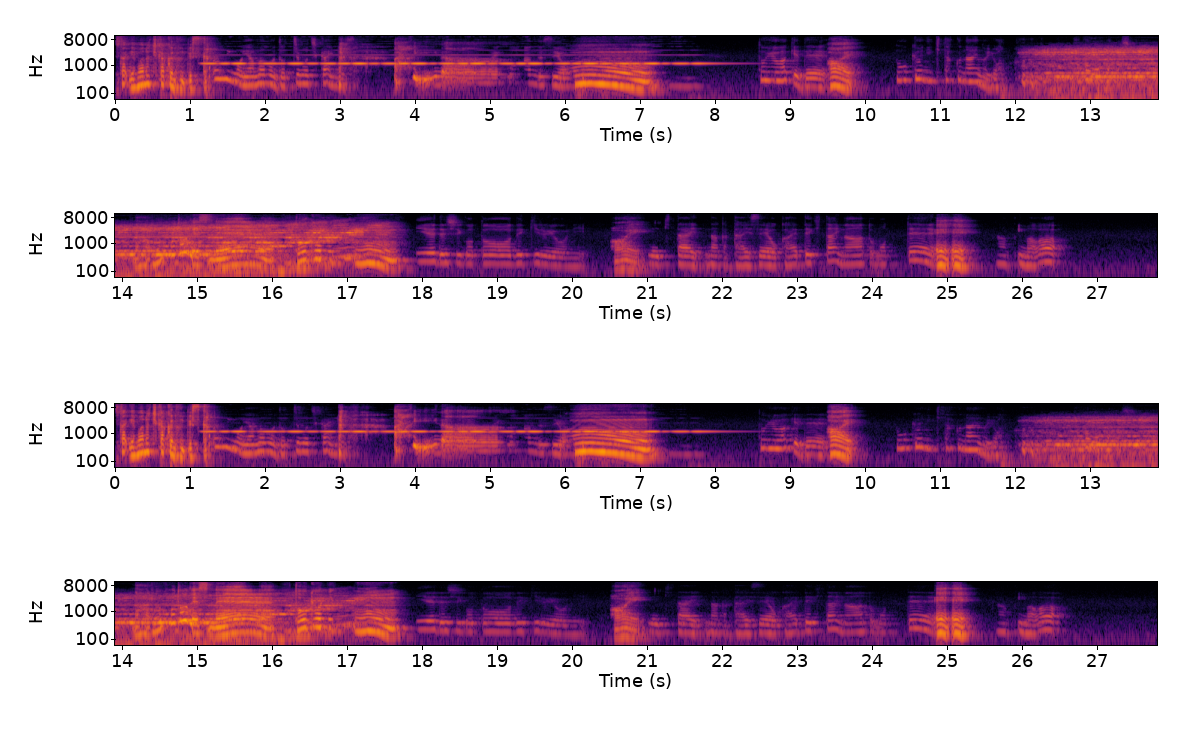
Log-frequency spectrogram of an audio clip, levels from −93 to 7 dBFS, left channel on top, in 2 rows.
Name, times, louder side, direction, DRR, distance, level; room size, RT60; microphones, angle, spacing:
voice 1, 0.0-1.3 3.3-5.2 6.1-7.2 9.5-9.8 14.1-16.7 17.1-17.7 20.5-21.0 24.8-25.3, right 3 dB, 45° right, 3 dB, 0.7 m, -26 dB
sound 1, 1.1-8.1, left 3 dB, 40° left, 1.4 m, -27 dB
voice 2, 1.3-3.1 5.0-6.1 7.3-7.8 8.6-9.5 10.4-12.4 12.7-13.7 14.8-15.0 16.2-17.6 17.9-20.2 21.0-24.2 24.5-24.9 25.6-26.4, left 2 dB, 80° left, 6 dB, 1.6 m, -41 dB
sound 2, 12.1-17.6, left 4 dB, 60° left, 0.8 m, -28 dB
12.0 x 8.4 x 7.2 m, 0.43 s
head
